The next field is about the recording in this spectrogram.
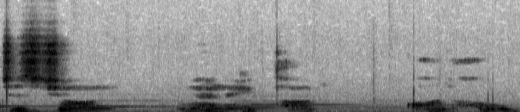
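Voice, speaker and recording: A soft-spoken man whispering at a very slow pace, with music in the background. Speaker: ASMR storyteller. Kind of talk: whispered sleep story. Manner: whispered, soft-spoken.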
